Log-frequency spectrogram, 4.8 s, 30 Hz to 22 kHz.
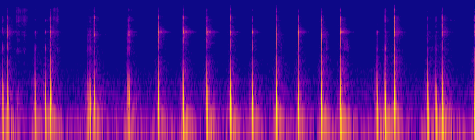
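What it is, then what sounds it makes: Wooden hair brush back. Fingernails tap and click on the solid wooden back of a small oval wooden bristle hair brush, making 21 short, dry taps at an uneven pace. Each tap has a dull, low knock with a faint bright click on top and dies away almost at once.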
